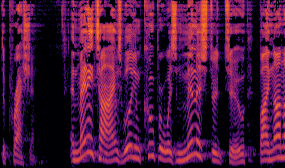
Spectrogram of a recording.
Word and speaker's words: Cowper: A hymn written by a man by the name of William Cooper, even though it's spelt C-O-W-P-E-R. I used to always pronounce it Cowper, but apparently it's not Cowper, it's Cooper.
